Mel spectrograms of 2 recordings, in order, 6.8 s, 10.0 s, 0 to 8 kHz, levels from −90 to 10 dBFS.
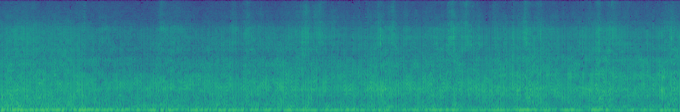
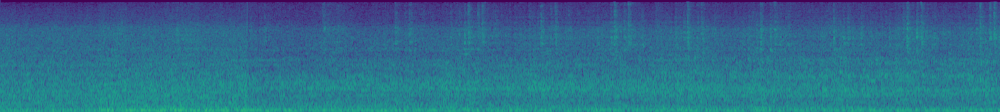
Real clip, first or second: second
